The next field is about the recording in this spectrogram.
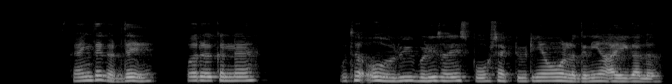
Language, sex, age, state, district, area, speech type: Dogri, male, 18-30, Jammu and Kashmir, Kathua, rural, spontaneous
